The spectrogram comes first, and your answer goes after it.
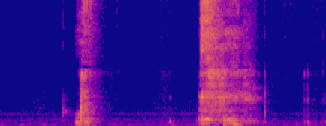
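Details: A pet puppy sneezes when petting stops: two sharp, explosive sneezes about a second apart, each a hissing burst of breath, with faint snuffles between them in a quiet room.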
